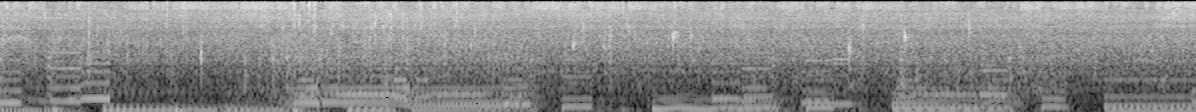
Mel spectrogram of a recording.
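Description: Potatoes O'Brien fry in a pan with a steady, close sizzling hiss running throughout, under prominent background music.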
